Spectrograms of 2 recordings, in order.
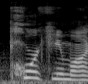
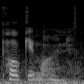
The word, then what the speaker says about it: Pokémon: Sorry, my friend told me that her mom said saying it wrong. Porkymon instead of Pokemon.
